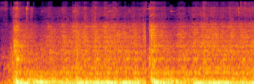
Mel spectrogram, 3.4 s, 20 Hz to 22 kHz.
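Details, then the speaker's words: Chevrolet Camaro V8 on jumper cables after a dead battery, nearly empty fuel tank, exhaust leak noted: rough V8 catches on the first crank and settles into a lumpy idle; the dead battery was the only trouble. "camaro up and running now uh it was just a dead battery so like it's not nothing crazy"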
